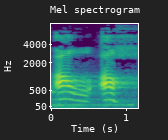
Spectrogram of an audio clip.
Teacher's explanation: الغين والخاء من مخرج واحد من منطقة أدنى الحلق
